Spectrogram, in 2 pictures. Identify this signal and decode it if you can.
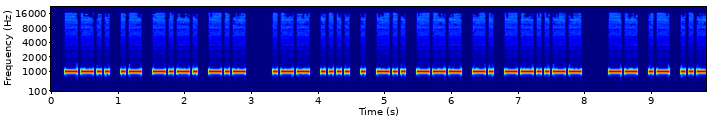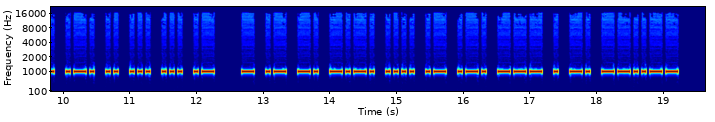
Morse code, heard as a keyed tone, about 20 wpm, 1000 Hz. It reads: ZACK WHEDON, MAURISSA TANCHAROEN,
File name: qotdfiles / 20wpm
